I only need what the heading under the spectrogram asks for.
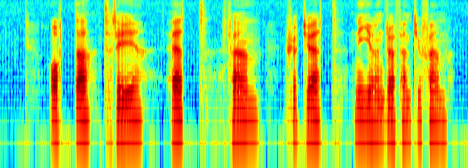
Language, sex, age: Swedish, male, 25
